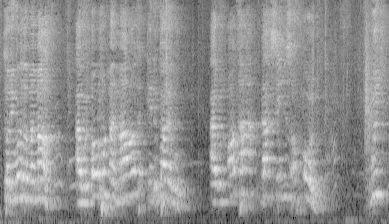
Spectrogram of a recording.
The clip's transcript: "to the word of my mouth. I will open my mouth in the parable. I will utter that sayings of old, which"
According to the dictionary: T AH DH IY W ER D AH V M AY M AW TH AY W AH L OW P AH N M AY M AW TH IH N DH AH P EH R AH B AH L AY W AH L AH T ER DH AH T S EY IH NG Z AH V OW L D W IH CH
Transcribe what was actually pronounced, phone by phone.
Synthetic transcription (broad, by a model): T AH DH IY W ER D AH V M AY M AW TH AY W AH L OW P AH N M AY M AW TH IH N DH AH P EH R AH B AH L AY W AH L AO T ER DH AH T S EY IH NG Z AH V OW D W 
